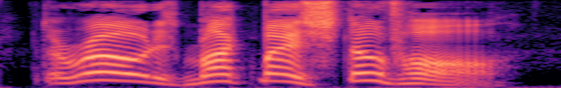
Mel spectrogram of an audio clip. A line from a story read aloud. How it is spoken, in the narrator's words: cried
